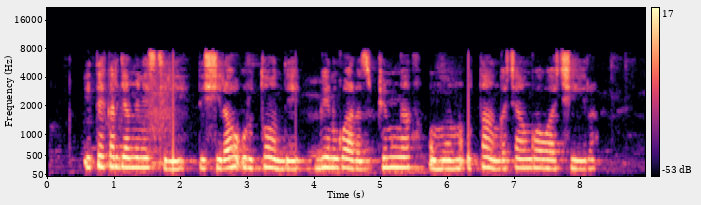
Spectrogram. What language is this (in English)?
Kinyarwanda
